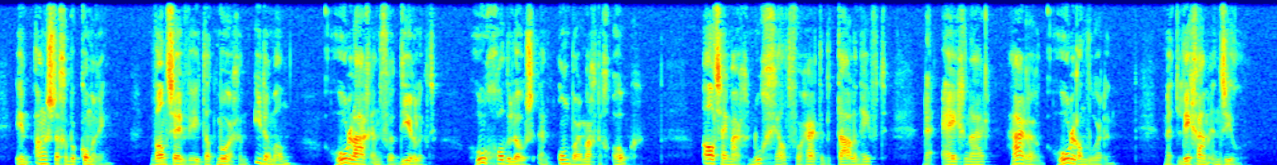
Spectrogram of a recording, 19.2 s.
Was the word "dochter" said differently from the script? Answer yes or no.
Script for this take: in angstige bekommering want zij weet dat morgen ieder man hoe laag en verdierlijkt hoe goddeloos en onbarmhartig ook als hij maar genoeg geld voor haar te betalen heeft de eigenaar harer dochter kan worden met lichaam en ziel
yes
